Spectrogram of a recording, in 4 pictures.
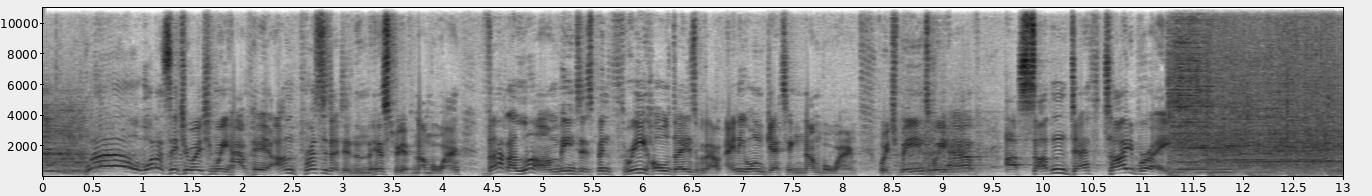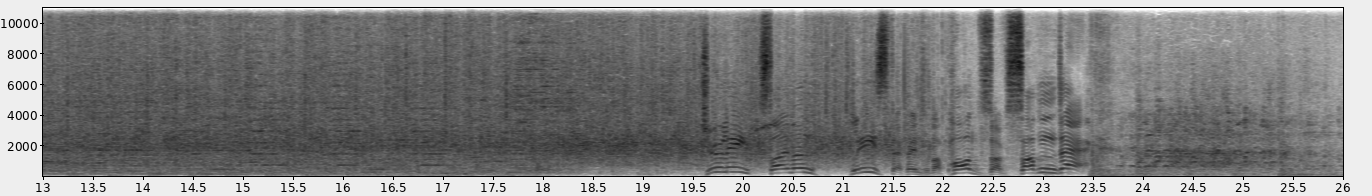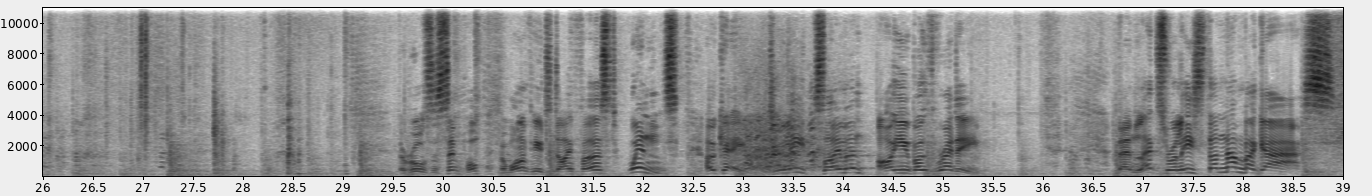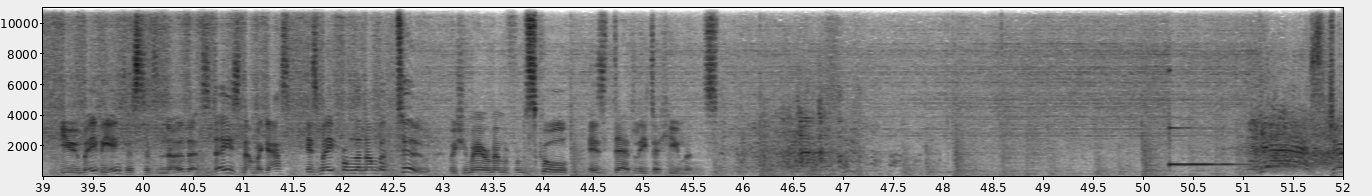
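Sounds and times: stage smoke hissing: 0:11.2 - 0:22.8, 0:23.4 - 0:30.6, 0:38.3 - 0:52.0
sharp knocks and thumps: 0:26.3 - 0:29.4
steady electronic tone: 0:50.2 - 0:51.1.

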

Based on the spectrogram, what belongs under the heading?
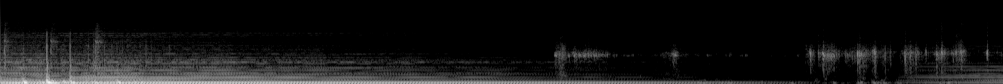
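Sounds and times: soft background music: 0:00.0 - 0:07.5
dog walking on crunching ice: 0:05.6 - 0:10.0.

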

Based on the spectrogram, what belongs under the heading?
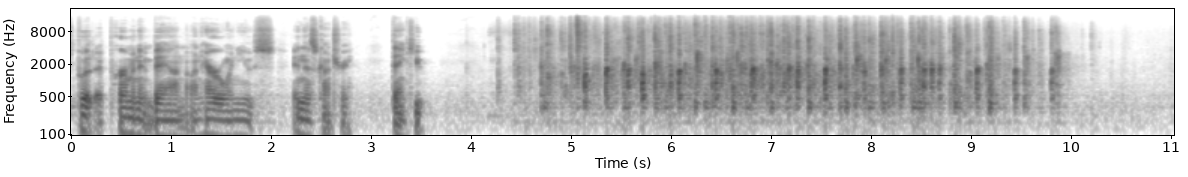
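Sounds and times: audience applauding: 0:04.2 - 0:10.2.

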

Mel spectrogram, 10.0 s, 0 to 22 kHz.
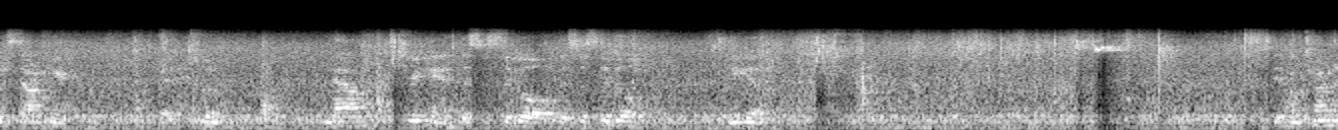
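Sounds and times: brief high squeak: 0:08.0 - 0:08.6.

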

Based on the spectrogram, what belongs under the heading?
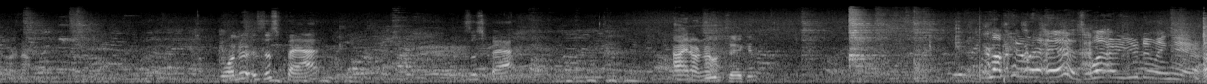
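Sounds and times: dishes and cutlery clattering: 0:08.0 - 0:09.8.

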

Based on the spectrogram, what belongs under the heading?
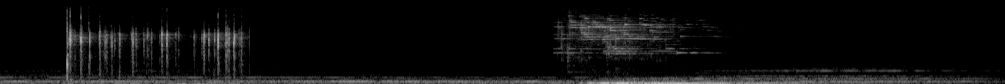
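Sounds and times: glassy shatter and chime effect: 0:05.6 - 0:07.5.

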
